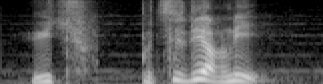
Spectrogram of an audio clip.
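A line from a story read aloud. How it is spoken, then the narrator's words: Low cursing. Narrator (Chinese): 秦璐低声骂道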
